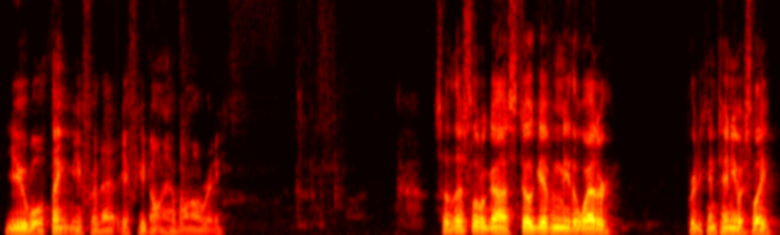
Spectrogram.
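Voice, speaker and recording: A man's voice: medium pitch, fairly even intonation, fairly quick, creaky, pauses often. A middle-aged man giving a casual, unscripted product review, thinking aloud in a folksy, easygoing way. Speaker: product reviewer, video host.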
